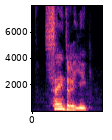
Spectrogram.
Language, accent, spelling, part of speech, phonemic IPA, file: French, Canada, ceindriez, verb, /sɛ̃.dʁi.je/, LL-Q150 (fra)-ceindriez.wav
- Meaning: second-person plural conditional of ceindre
